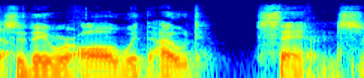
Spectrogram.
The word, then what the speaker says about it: sans: And then, and the answer to that was, again, S-A-N-S. – So. – Or sans, as we pronounce it in this country.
